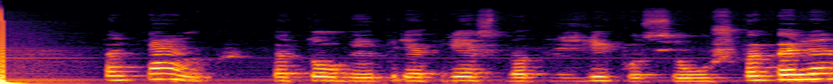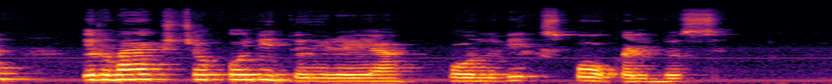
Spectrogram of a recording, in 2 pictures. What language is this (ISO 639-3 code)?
lit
